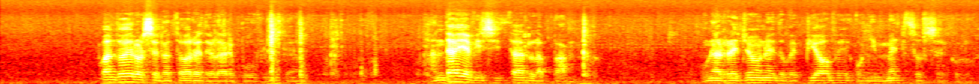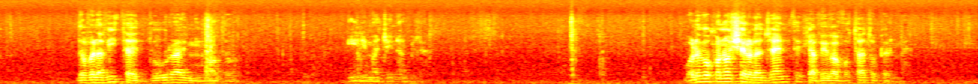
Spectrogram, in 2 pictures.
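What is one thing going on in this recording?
An older man talks calmly at length.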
